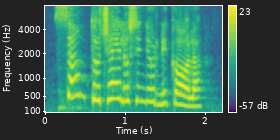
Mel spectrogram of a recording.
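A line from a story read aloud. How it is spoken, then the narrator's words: Exclaimed. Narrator (Italian): esclamò la signorina Lacrivi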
